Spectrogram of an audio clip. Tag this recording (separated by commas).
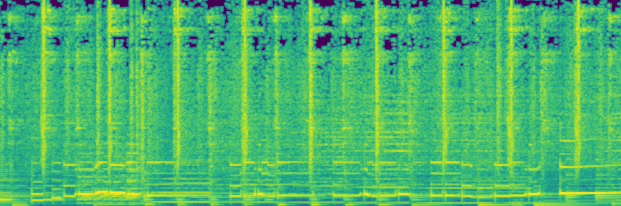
Music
